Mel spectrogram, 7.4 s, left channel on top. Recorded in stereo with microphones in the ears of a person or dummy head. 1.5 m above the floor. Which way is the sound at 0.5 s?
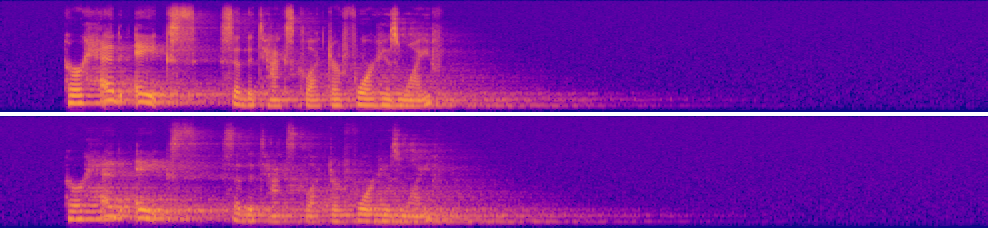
75° left (ahead or behind).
